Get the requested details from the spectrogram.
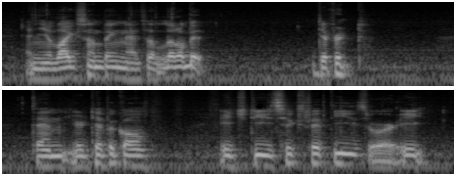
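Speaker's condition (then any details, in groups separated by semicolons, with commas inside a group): Cerebral palsy; affects gait and walking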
